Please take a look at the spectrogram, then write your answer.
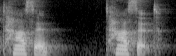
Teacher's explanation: You won't hear that final T in spoken English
